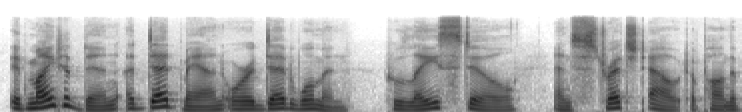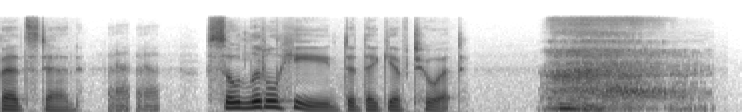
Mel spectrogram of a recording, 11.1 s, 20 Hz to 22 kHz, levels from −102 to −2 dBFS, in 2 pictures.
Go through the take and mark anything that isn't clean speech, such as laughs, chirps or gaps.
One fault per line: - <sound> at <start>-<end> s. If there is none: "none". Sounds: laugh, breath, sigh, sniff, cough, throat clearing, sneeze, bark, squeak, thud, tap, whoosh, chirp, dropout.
- laugh at 6.4-6.8 s
- sigh at 9.6-10.9 s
